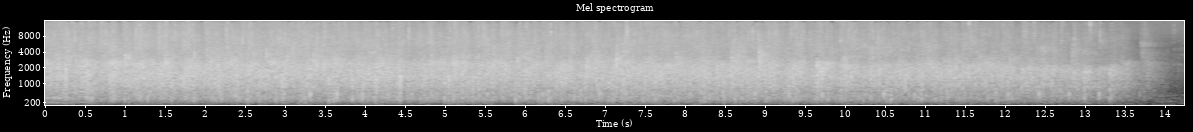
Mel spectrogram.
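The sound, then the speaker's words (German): A sustained round of audience applause thanking two people for their commitment, dense and steady clapping at a loud level for about thirteen seconds before fading out quickly at the end. No voices are heard. “Und ich denke, dass das jetzt nochmals ein kräftiger Applaus wert ist.”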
